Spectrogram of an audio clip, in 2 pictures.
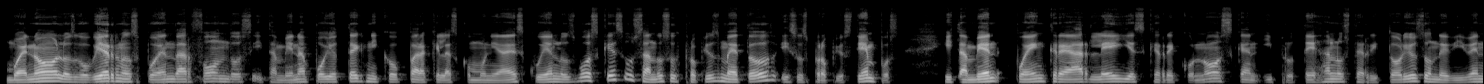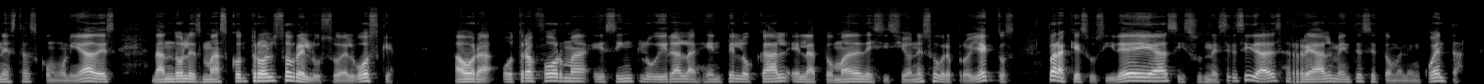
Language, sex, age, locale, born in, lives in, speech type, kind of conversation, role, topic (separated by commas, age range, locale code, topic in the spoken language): Spanish, male, 30-34, es-MX, United States, Mexico, read, expert-assistant, expert, El impacto de la deforestación en la biodiversidad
